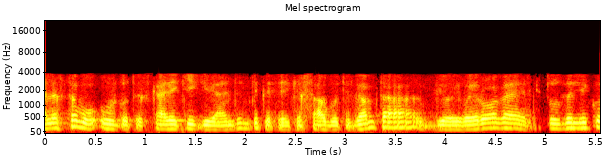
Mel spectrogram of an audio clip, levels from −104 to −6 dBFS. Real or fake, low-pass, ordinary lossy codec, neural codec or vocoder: real; 7.2 kHz; AAC, 16 kbps; none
